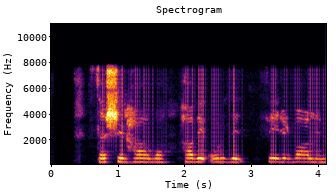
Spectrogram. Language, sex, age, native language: Icelandic, female, 30-39, Icelandic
